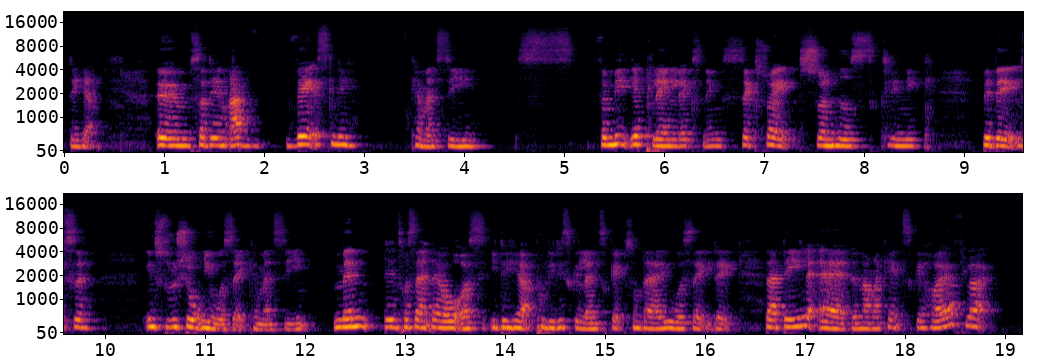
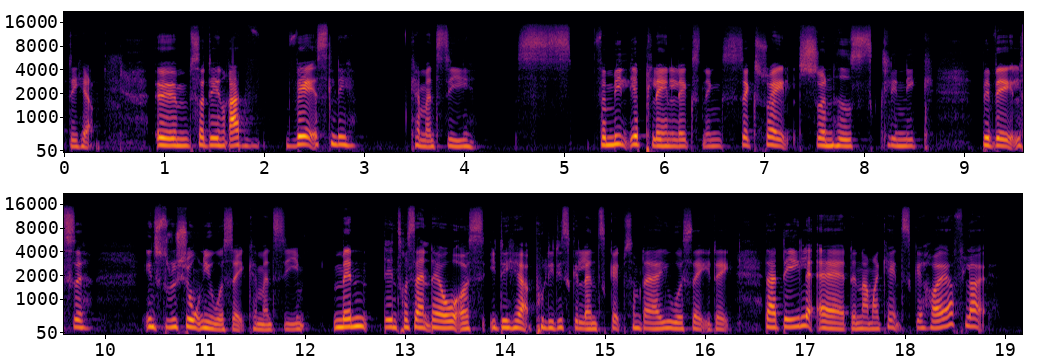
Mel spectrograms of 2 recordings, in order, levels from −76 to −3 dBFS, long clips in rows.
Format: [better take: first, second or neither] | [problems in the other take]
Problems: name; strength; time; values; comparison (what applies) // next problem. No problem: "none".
second | room echo; slight; dies away in 0.3 s // off-mic speech; far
